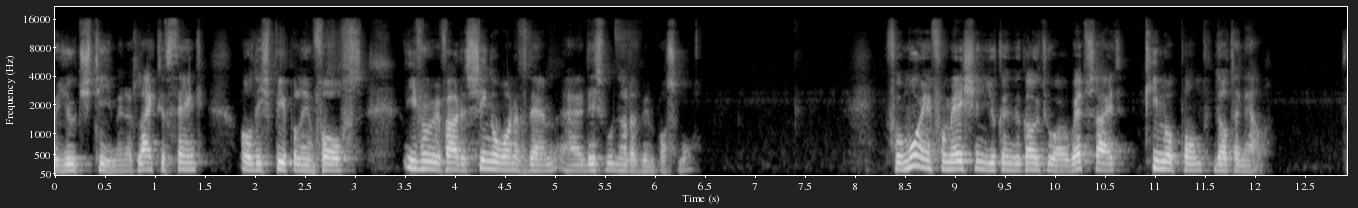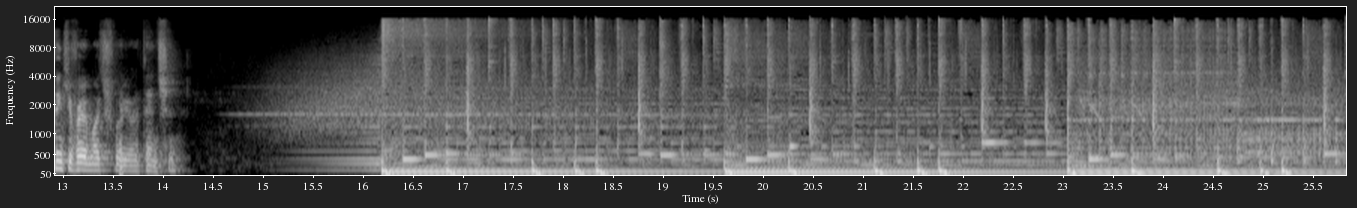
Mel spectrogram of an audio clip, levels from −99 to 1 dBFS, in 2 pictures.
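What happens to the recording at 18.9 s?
Nothing goes wrong at 18.9 s; the audio passes through that moment intact, with no dropout, click or other fault.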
